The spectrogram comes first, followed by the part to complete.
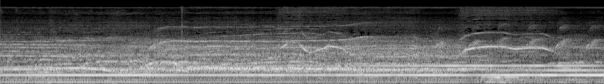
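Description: Rock concert audience cheering, whooping and whistling in a large hall over one steady held note and a low hum from the stage amplification.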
